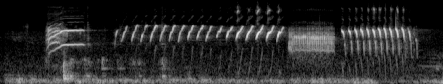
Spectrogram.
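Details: Canary singing over a low background hum: a bright whistled note, a long quick trill of repeated chirps, a harsh buzzy burst, then another rapid trill.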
